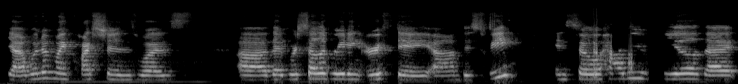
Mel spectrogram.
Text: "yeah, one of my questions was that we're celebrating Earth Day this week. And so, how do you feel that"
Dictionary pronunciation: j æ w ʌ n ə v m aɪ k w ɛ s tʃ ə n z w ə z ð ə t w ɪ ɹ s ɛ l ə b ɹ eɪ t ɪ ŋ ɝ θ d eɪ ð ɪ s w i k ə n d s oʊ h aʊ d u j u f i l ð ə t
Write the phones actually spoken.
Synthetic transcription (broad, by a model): j æ w ʌ n ə v m aɪ k w ɛ s tʃ ə n z w ə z ð ə t w ɪ ɹ s ɛ l ə b ɹ eɪ t ɪ ŋ ɝ θ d eɪ ð ɪ s w i k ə n s oʊ h aʊ d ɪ j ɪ f i l ð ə t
